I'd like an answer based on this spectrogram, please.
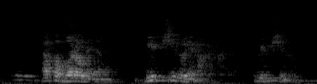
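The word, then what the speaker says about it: ὖ ψιλόν: 윕실로. 이름만 놓고 보면 앞에 엡실론이 있었어. 네. 엡실론은 명칭이 중요하다고 했어요. 명칭이 음과라고 했어요. 엡실론이니까 에 발음이 났어요. 근데 지금 윕실론이라고 했어요? 윕실론이니까 위 발음이 나.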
